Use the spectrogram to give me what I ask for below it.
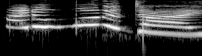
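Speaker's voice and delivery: a piglet screaming on the ground. A narrator's reading. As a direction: throw it out in full panic. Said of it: "screamed Wilbur".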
